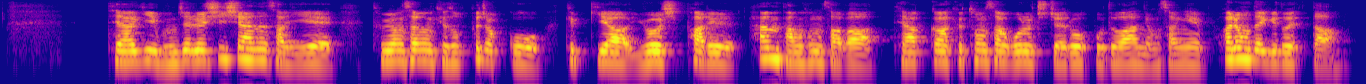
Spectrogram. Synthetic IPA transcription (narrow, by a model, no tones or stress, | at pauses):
te̞ɦaɡimund͡ʑe̞ɾɯɭɕʰiɕʰiɦanɯnsʰaie̞ | toŋjʌŋsʰaŋɯnke̞sʰok̚pʰɯd͡ʑʌk̚k͈okɯp̚k͈iajuwʌɭɕʰi̥pʰaɾiɭhanpaŋsʰoŋsʰaɡate̞ɦak̚k͈akjotʰoŋsʰaɡoɾɯɭt͡ɕud͡ʑe̞ɾopodoɦanjʌŋsʰaŋeɸwaɾjoŋdwe̞ɡidoɦe̞t̚t͈a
